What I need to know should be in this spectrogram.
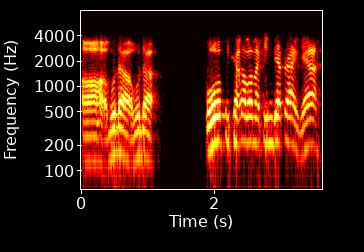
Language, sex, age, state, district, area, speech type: Assamese, male, 45-60, Assam, Nalbari, rural, conversation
